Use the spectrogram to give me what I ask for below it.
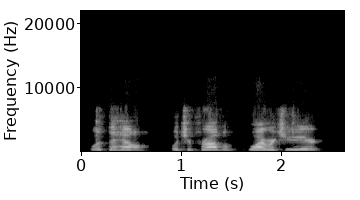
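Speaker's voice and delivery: normal talking voice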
